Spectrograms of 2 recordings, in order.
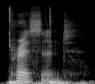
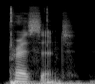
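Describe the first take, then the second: First: The stress is on the first syllable. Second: The stress is on the first syllable.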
